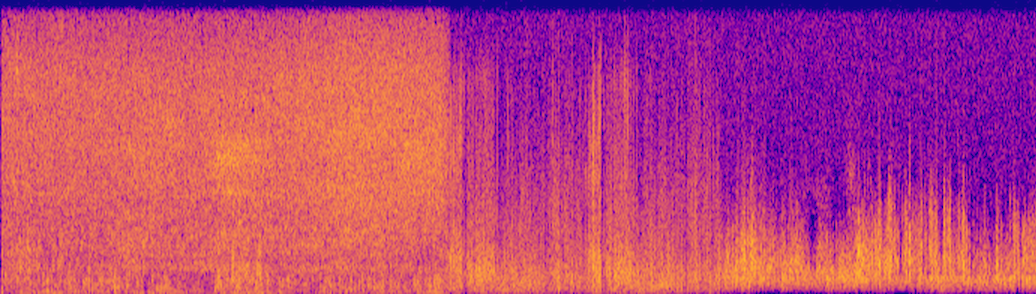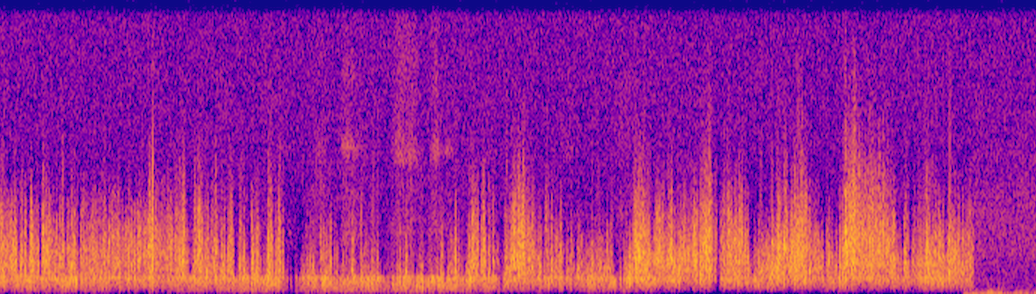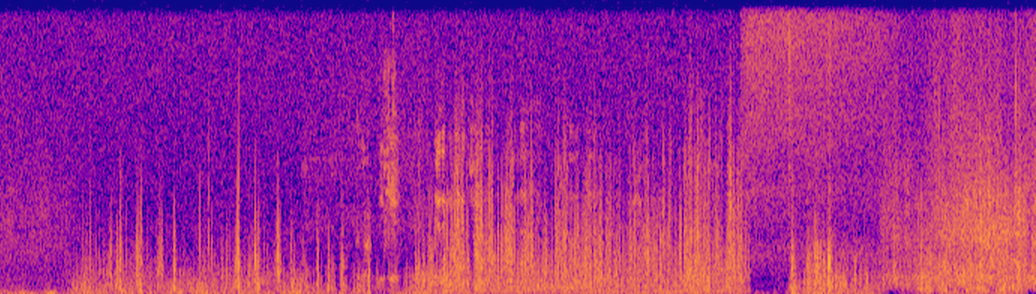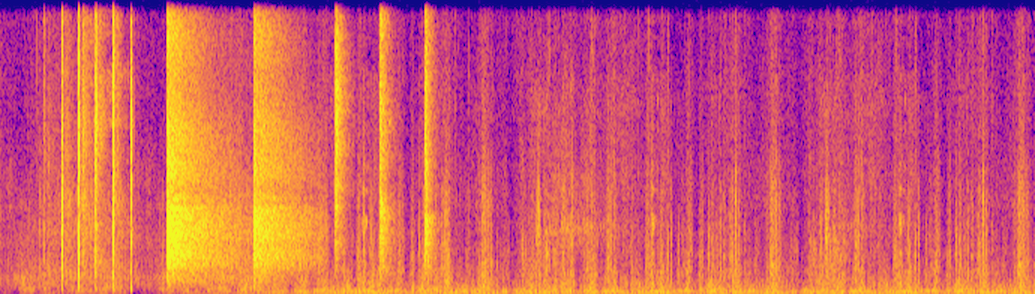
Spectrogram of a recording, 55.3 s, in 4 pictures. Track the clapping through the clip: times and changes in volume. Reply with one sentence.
The clapping can be heard from 42.2 to 47.4 s, getting quieter.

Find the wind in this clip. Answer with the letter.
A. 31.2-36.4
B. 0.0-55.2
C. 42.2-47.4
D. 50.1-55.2
B.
